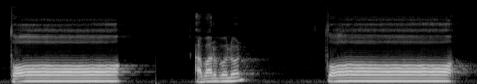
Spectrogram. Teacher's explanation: জিহ্বার আগা সামনের উপরের দুই দাঁতের গোড়ার সঙ্গে লাগিয়ে উচ্চারিত হয়। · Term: মোটা হরফ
